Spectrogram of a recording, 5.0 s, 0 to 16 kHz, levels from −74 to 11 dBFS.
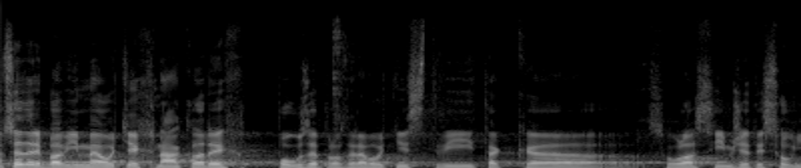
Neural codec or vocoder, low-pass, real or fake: none; 14.4 kHz; real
